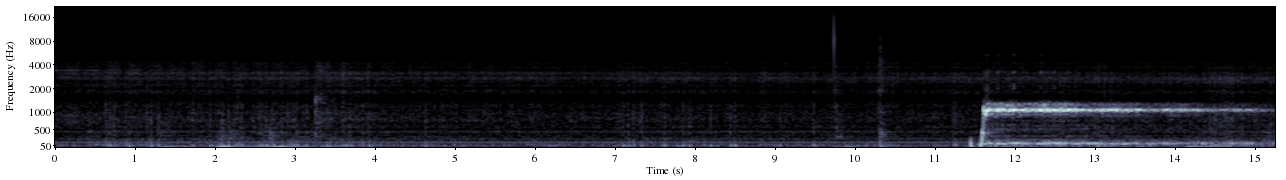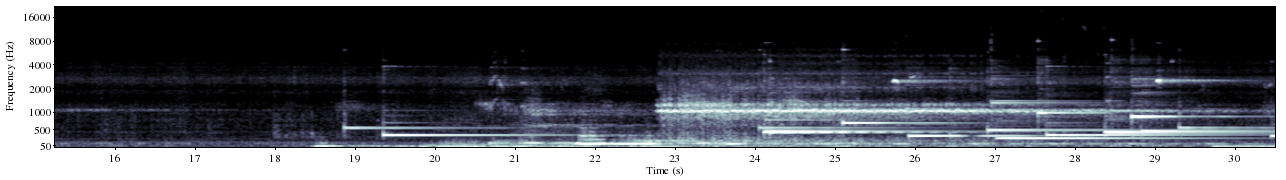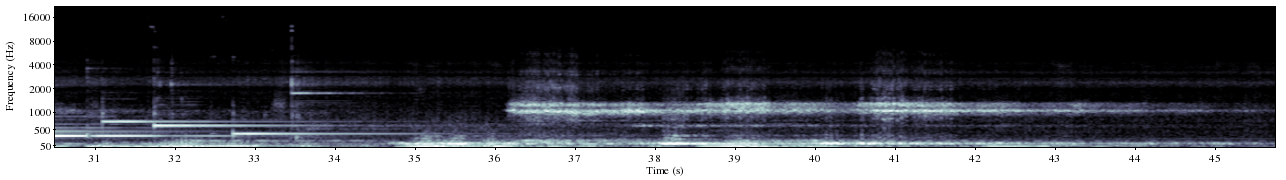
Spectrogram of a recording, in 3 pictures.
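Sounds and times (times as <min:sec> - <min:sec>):
field recording ambience: 0:11.4 - 0:45.7
tape recorder sound: 0:11.5 - 0:17.3, 0:18.0 - 0:38.6
quartet of music boxes playing: 0:18.5 - 0:35.8.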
